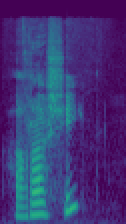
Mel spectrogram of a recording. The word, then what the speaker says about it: хороший: Knowing that the ending you have to add is unstressed, e, and the accent will fall in the middle part of the adjective. What would be good? – Хороший. – It's о that is accented.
